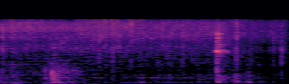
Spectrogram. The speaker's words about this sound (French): Alors j'attends que les aubergines soient bien cuites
